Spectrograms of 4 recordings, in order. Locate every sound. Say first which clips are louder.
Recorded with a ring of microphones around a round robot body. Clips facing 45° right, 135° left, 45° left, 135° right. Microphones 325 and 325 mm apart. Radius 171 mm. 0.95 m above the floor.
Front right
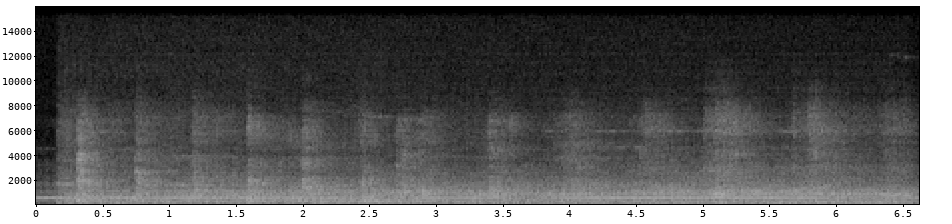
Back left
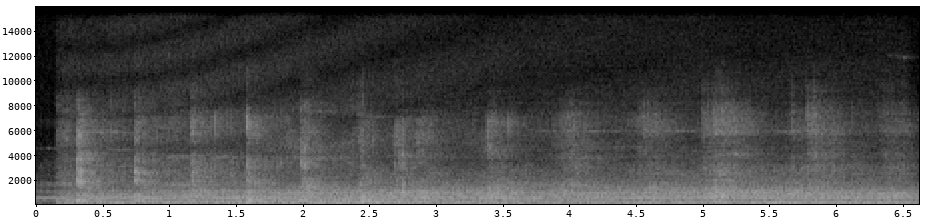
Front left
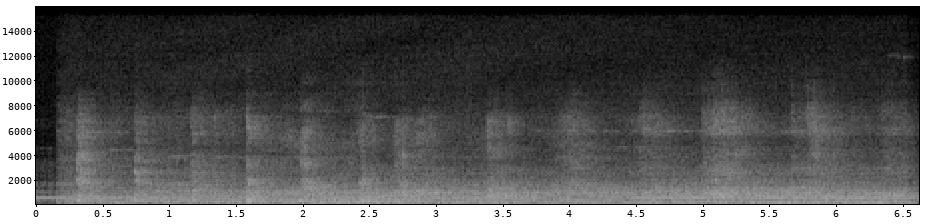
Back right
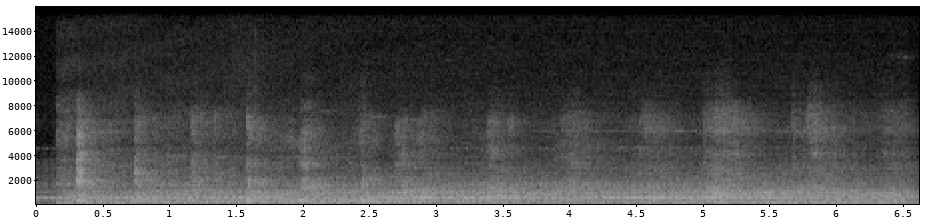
0.1 s footsteps: even, back right 1 dB; 160° right, 1.0 m; by 6.5 s 120° left, 4 m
